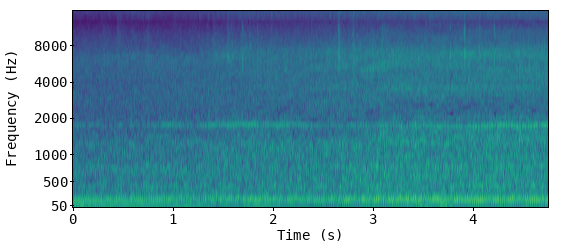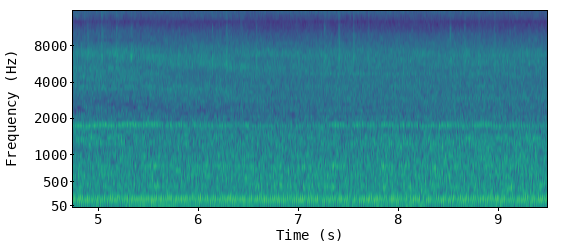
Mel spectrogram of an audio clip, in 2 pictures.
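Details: 2001 Corvette V8 with about 45k miles ticking on cold startup: regular light tick about three per second at idle; owner suspects piston slap or pulleys, unconfirmed.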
